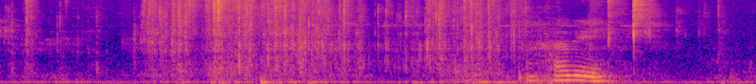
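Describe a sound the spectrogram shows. A plastic bag crinkles and rustles in someone's hands.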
